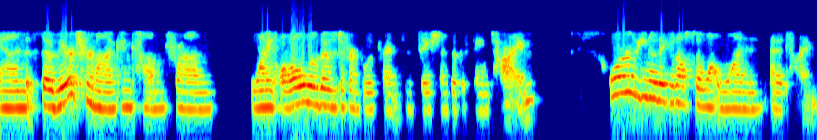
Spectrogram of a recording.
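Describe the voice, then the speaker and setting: In an unremarkable speaking voice, a woman of medium pitch talks at a fairly slow pace, with ordinary pitch variation and big swings in loudness. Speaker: intimacy coach and movement teacher. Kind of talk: casual interview chat. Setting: remote call.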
